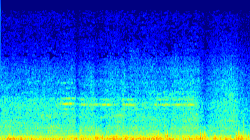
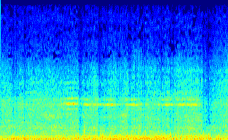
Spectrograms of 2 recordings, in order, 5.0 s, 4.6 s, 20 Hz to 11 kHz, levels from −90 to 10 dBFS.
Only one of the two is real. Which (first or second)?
first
